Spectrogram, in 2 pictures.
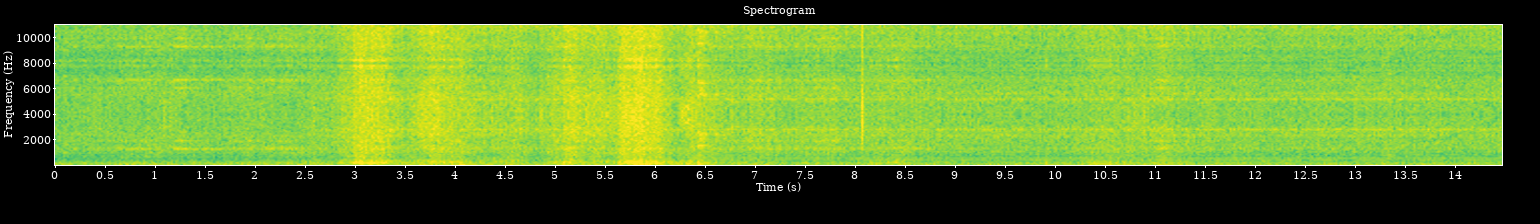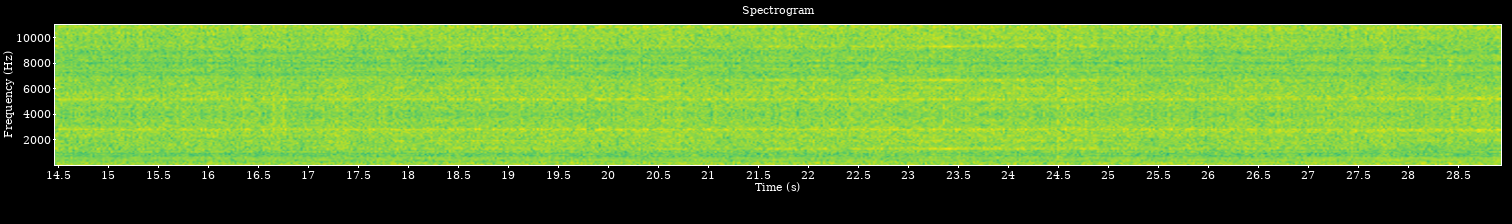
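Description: Steady rolling rumble heard from inside an NJ Transit Multilevel passenger car moving at speed, with two louder rattling surges about three and six seconds in. A faint steady hum joins after the second surge.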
